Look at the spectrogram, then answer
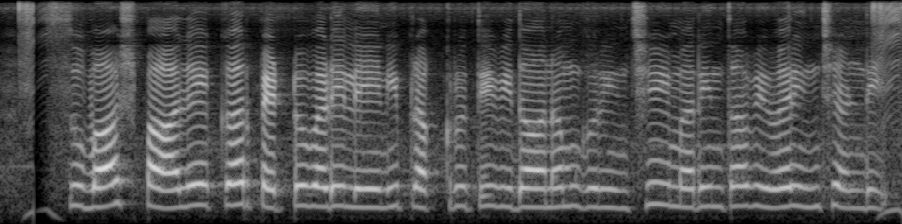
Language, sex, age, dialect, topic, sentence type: Telugu, female, 41-45, Central/Coastal, agriculture, question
